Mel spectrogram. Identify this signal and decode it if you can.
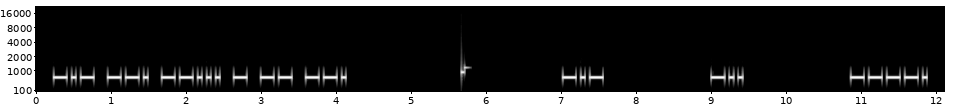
Morse code, heard as a keyed tone, about 20 wpm, spaced as for 11 wpm, 700 Hz. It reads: KG7TMG KD9
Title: USA Call Signs - 8x Character Spacing - 20wpm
